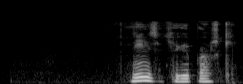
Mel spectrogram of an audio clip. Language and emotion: Russian, neutral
